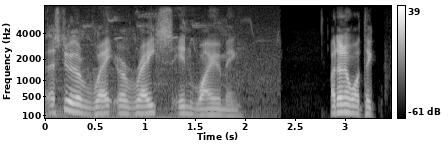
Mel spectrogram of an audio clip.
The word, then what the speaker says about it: Wyoming: It isn't Wyoming, it's Wyoming.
